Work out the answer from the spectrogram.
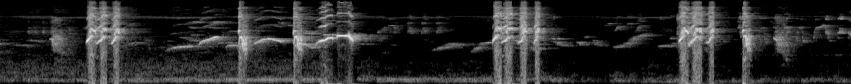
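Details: Oriental magpie-robin fighting song from Banten, recorded on an Android phone and used to train kept birds: loud sharp clicking bursts alternating with rising slurred whistles, in clusters every second or two.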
